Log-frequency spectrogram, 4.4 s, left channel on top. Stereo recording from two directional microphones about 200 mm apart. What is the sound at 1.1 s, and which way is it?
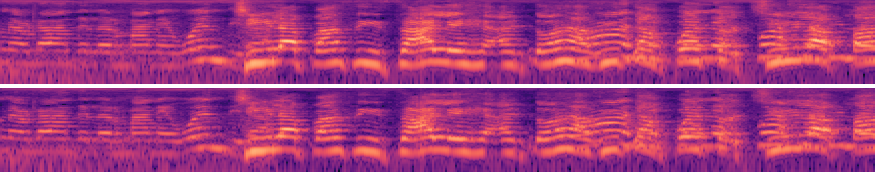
Speech, 60° left (ahead or behind).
